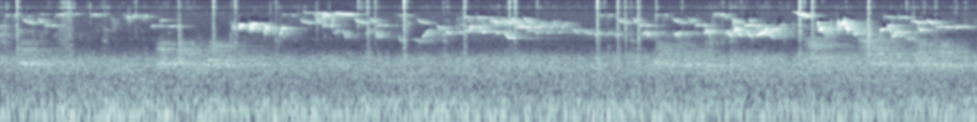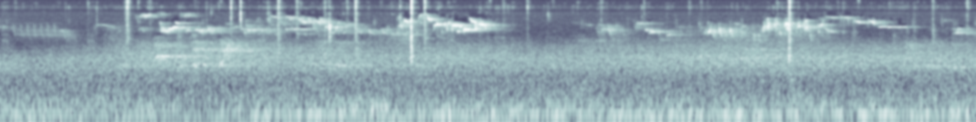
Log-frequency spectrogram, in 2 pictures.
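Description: Faint birdsong in woodland: several birds chirping and warbling continuously over a low steady rumble, with a few faint clicks, the clearest about two-thirds of the way through.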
